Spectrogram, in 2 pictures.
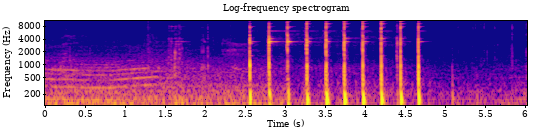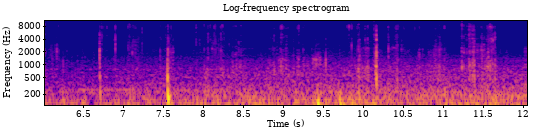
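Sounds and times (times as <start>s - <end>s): hammer striking metal nail puller: 1.6s - 5.0s.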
